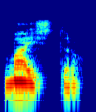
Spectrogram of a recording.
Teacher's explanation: la s se articulará como que fuera una s más una h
